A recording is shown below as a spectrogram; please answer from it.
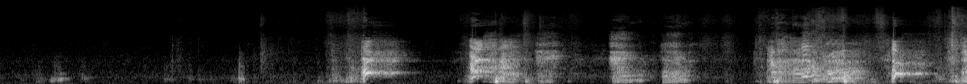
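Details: Two Akita Inu dogs, a 14-month-old and a 2-month-old puppy, playing together; quiet start with a few soft yips, then loud bursts of barking, growling and scuffling in clustered bouts.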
